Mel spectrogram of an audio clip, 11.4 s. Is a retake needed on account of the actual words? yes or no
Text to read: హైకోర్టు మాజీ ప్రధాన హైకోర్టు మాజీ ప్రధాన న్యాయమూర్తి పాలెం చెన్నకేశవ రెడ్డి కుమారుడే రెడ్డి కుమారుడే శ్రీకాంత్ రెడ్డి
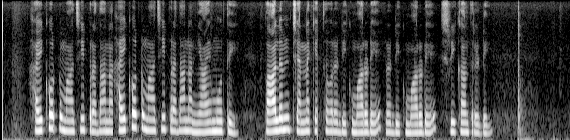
no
